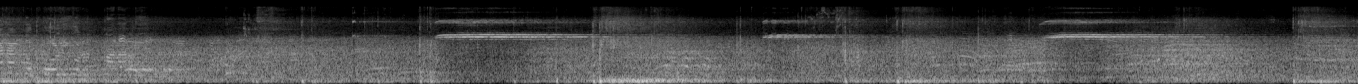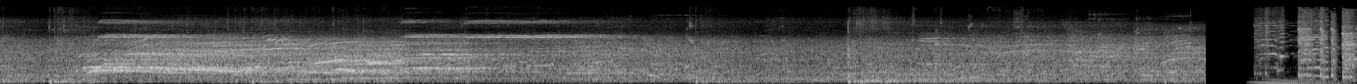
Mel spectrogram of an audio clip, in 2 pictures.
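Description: Indoor volleyball rally in a large sports hall: the ball is struck and bounces on the court, and players call out and shout.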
